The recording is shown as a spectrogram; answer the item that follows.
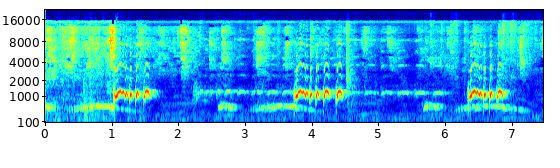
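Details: Local zebra dove in ngalun 'kung bulat' style, played to encourage other doves to call: three phrases of rapid clipped notes, each answered by gentle low falling coos, steady rhythm of about three seconds.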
